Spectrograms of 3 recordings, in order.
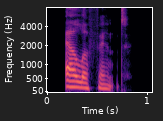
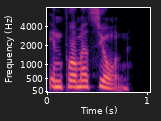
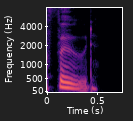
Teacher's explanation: The F sound is made by pressing the bottom lip against the top teeth and pushing air through the mouth. It is a voiceless sound, meaning that the vocal cords do not vibrate when producing it.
